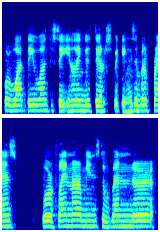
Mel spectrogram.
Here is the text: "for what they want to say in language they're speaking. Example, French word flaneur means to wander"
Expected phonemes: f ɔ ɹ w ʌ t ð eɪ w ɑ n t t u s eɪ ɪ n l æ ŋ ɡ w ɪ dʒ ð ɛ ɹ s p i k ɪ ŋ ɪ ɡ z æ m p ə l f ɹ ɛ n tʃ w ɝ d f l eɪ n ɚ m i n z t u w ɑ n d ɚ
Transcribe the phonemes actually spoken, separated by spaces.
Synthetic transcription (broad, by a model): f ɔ ɹ w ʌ t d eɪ w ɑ n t t u s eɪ ɪ n l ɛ ŋ ɡ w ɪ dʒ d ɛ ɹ s p i k ɪ ŋ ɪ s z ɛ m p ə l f ɹ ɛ n s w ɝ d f l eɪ n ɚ m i n s t u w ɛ n d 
